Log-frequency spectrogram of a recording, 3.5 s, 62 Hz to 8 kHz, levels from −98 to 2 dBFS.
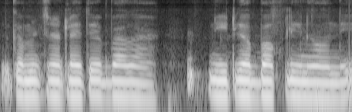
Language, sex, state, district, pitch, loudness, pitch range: Telugu, male, Andhra Pradesh, Sri Satya Sai, 120 Hz, -15 LUFS, 115-125 Hz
